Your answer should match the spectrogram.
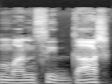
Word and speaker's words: मानसी दास: लेकिन उनका उनका जो अपना नाम है वो खुद को मानसी दास कहती हैं, वो उड़ीसा की रहने वाली हैं और उनके यहाँ इस नाम का उच्चारण इसी तरह किया जाता है।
